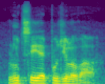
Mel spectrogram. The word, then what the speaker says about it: Lucie Pudilová: Lucy Pudilova? Well, let's hear Lucia. It's pronounced, I believe. Lucie Pudilová.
